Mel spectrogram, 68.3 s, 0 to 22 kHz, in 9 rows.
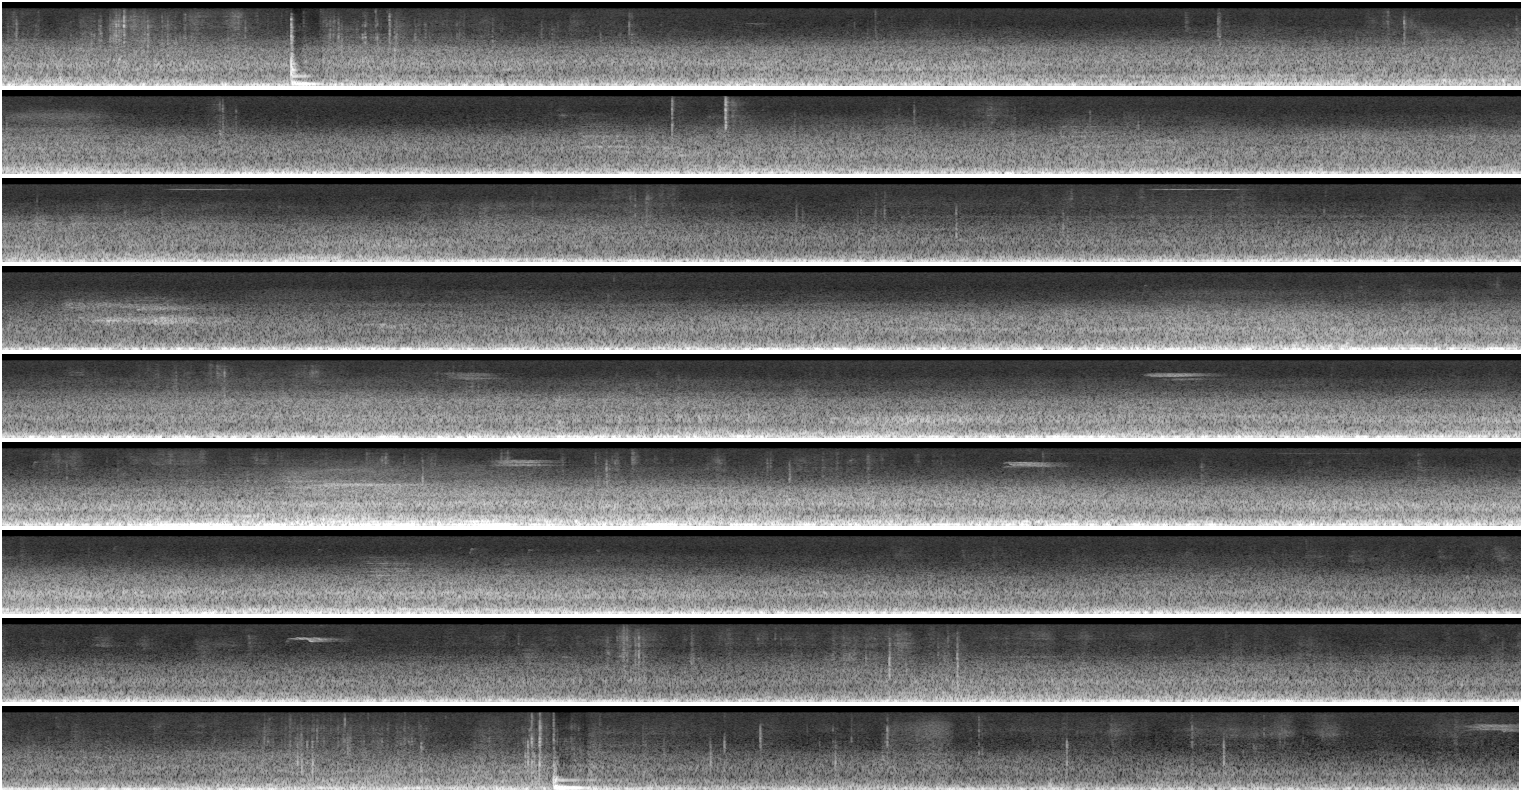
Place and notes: leipzig, karl-heine-platz, auf einer bank unter bäumen.
auf einer bank im park, stille, die straße von ferne.
Leipzig, Deutschland, 31 August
